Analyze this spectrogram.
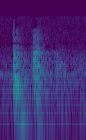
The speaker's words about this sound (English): Close your room door while I close mine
